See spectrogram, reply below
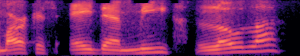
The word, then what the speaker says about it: Marcus Ademilola: He also spent some time at Bucknell, but it's none other than Marcus Ademilola.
